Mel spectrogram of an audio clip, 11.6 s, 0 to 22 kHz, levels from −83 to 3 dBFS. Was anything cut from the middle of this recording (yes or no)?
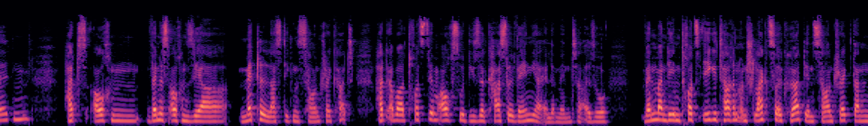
no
